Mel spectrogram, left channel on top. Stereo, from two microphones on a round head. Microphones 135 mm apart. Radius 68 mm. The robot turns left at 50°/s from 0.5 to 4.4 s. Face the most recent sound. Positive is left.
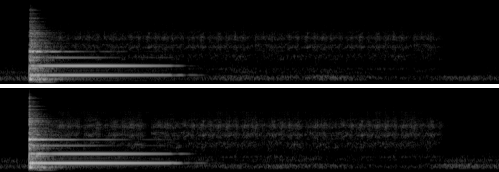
turn(degrees=80)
